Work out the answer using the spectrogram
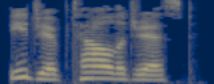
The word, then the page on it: egyptologist: British English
